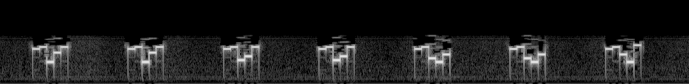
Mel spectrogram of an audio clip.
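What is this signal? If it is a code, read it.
Five-tone selective call (ZVEI), heard as quick runs of five tones, tones of about 70 ms. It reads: 89169 89169 89249 89249 89315 89315 89510
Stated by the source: ZVEI five-tone call received by SDR.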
